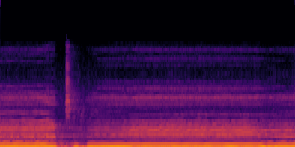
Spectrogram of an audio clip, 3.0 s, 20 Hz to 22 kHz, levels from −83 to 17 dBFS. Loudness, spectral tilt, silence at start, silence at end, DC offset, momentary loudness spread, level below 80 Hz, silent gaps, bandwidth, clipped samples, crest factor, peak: -15 LUFS; -4.5 dB/octave; 0 s; 0 s; under 0.1%; 3 LU; -56 dBFS; none; 10 kHz; under 0.1%; 10 dB; -4 dBFS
